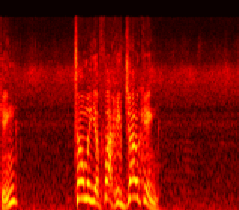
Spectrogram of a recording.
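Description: A second man answers loudly close by.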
